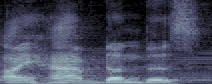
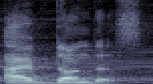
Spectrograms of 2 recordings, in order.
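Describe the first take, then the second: First: The word have is said in full. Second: The word have is contracted to ve.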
